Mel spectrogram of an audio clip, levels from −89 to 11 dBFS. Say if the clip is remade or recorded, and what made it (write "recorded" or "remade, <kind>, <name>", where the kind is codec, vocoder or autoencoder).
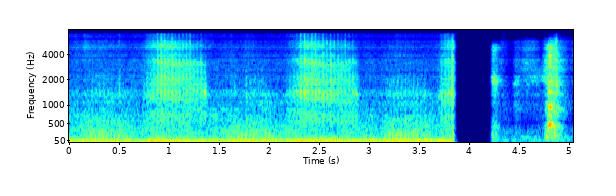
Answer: remade, autoencoder, DAC-VAE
